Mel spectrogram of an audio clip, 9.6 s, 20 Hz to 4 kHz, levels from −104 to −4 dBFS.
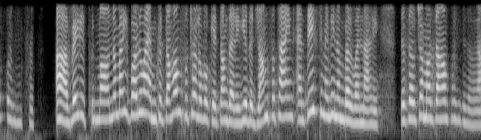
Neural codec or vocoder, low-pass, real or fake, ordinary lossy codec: codec, 16 kHz in and 24 kHz out, 0.4 kbps, LongCat-Audio-Codec, two codebook decoder; 3.6 kHz; fake; none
